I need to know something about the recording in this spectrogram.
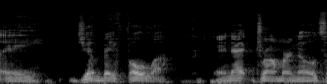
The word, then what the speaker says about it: djembe: about today is the gem bay and um the d is silent as you see here it's pronounced jimbei and it's the most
